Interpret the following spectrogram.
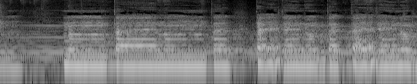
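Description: Male Carnatic vocalist singing over a steady electronic tanpura drone: first long held notes, then from about four seconds in ornamented phrases that slide and oscillate in pitch.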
